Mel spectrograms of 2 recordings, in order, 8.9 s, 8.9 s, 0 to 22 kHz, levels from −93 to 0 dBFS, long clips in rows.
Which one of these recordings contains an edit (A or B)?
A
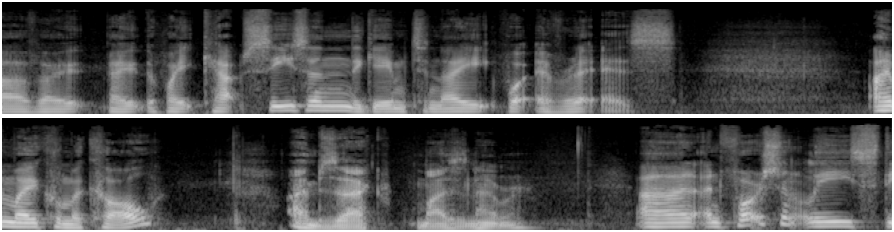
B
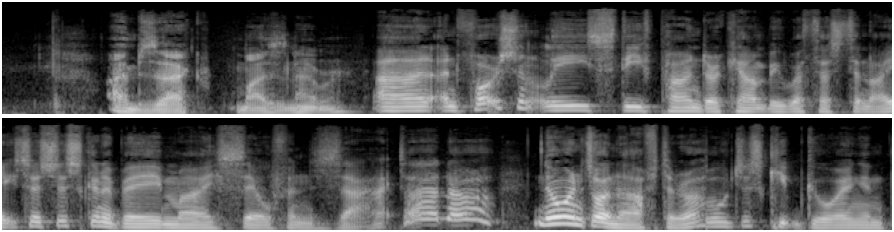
B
